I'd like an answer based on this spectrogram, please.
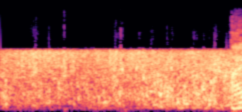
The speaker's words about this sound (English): I feel like I'm right at the ocean.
